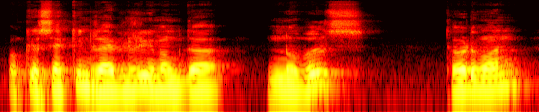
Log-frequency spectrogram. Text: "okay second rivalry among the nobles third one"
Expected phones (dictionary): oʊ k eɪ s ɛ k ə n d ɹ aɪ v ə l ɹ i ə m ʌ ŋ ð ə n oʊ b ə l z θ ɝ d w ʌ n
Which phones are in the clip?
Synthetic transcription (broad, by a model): oʊ k eɪ s ɛ k ə n d ɹ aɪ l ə ɹ i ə m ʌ ŋ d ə n oʊ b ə l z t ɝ d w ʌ n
